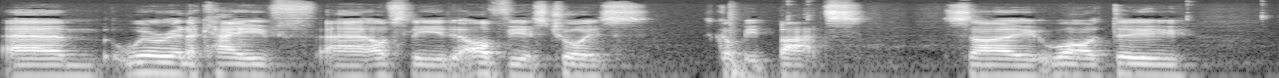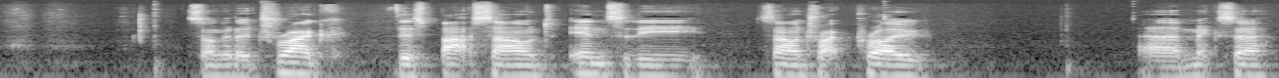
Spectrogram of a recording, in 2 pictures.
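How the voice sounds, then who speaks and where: Flat-toned man teaching in a halting way. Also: medium pitch. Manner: halting, thinking aloud. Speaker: media teacher giving a software tutorial. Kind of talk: unscripted tutorial narration.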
